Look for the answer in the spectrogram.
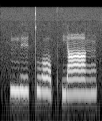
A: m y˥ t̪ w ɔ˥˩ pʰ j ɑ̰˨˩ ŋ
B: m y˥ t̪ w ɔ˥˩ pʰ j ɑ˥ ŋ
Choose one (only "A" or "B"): B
